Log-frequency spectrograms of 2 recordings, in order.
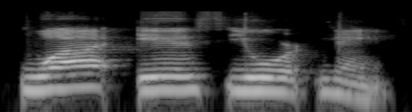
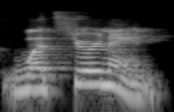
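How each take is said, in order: First: What and is are said as separate words. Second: What and is are merged into one syllable. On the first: The speaker calls it wrong. "you don't ask them" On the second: The speaker calls it right. "You ask"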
